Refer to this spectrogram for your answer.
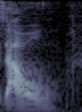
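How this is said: The word begins with a z sound. "In the north was with a Z"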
